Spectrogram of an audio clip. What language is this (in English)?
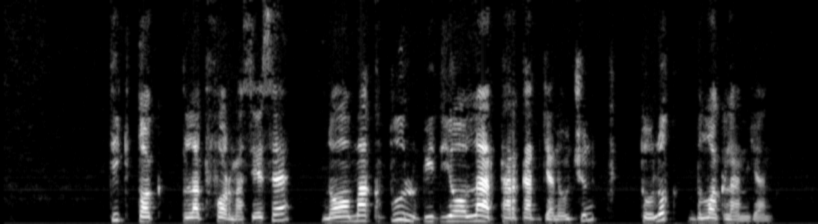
Uzbek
